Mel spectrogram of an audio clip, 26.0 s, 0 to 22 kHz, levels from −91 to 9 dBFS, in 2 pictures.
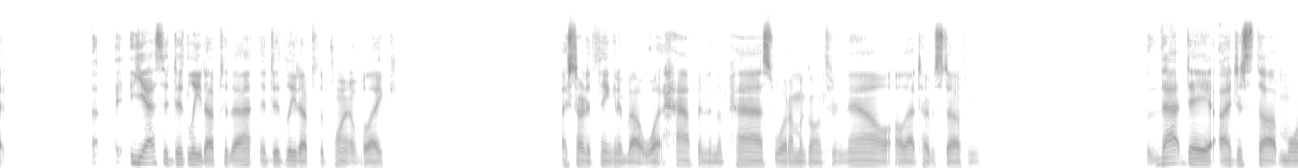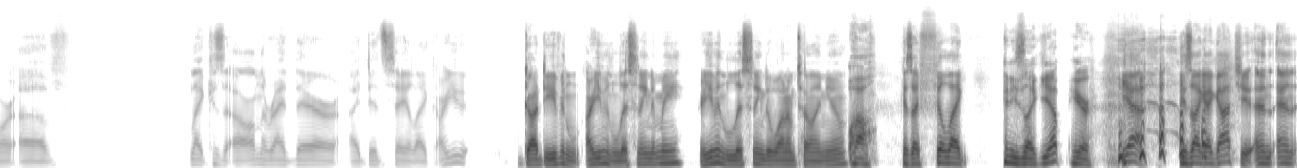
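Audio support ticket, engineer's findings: Speech collapses to a faint residue from 0.00 to 18.17 s, about 29 dB down when summed to mono; centred content and low end nearly gone. Likely cause: one channel inverted, polarity flipped on one leg, so shared content cancels in the mono sum and only the small left-right difference survives. Normal level resumes after 18.17 s.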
